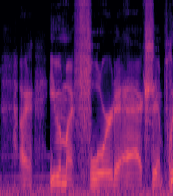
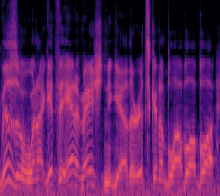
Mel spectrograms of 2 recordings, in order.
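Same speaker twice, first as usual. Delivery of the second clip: fast, higher, breezy mockery; mocking voice; 6 semitones higher, faster than usual. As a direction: rattle off empty promises. Mocking their promises.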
